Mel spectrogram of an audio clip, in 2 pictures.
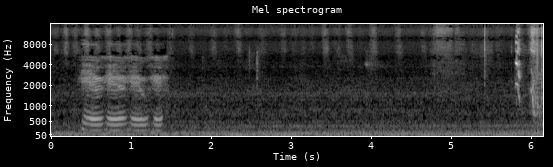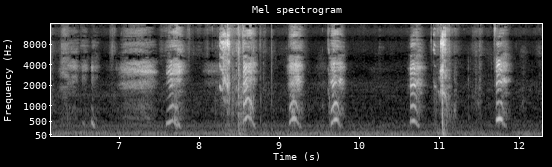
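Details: Pet prairie dog Angpao, angry and grumbling at its owner for wiping her hands after it grabbed durian: a brief whining tone, then a run of sharp, short chirps and squeaks repeating irregularly about every half second, with a woman's voice nearby.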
